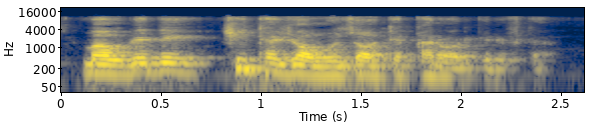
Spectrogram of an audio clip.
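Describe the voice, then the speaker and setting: A man speaks fairly slowly, his voice sitting at a medium pitch. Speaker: commentator. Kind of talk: monologue commentary. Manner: impassioned.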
